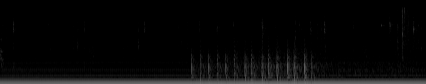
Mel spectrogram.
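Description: A single rapid automatic burst of gunfire rings out in the video game PUBG Battlegrounds, lasting just over a second and sitting over a steady electronic hum.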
